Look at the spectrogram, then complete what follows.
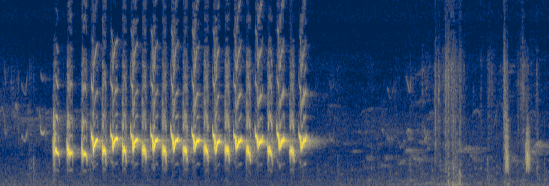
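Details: Actively singing yellow-vented bulbul, used to lure other bulbuls into singing: a rapid run of about twenty-five bright repeated notes lasting over two seconds, followed by faint scattered clicks.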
